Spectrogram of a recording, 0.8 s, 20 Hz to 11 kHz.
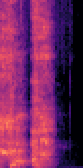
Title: Girl coughing 65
